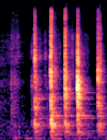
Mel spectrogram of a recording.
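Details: General Electric washing machine on a regular cold wash with towels and baking soda; five or six hollow thumps about a quarter-second apart, loud knocking of unclear cause.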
